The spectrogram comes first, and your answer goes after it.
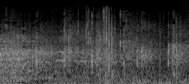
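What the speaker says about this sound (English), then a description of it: "they couldn't even fucking clap that much for him saying that inflation is coming down" Audience applause from a political speech plays back: a thin, moderate patter of clapping hands, steady and somewhat distant, with a few louder individual claps standing out.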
